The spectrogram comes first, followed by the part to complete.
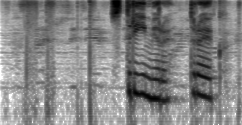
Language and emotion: Russian, neutral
